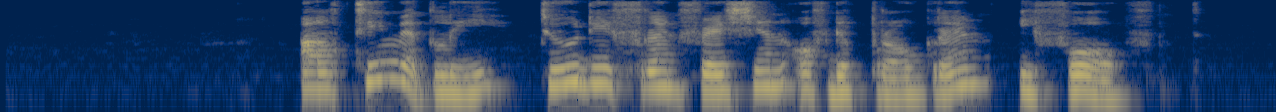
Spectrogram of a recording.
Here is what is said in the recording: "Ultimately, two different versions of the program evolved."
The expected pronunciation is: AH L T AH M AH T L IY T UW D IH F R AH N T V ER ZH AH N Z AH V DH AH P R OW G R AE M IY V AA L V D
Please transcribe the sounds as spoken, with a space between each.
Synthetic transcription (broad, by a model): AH L T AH M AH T L IY T UW D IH F R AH N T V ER SH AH N AH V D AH P R OW G R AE M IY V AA L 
